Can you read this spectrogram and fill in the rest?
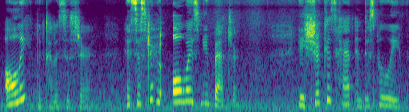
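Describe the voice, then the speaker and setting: A woman reading a children's picture book aloud in an expressive, deliberate storytelling way. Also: fairly high pitch. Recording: clearly noisy background.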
